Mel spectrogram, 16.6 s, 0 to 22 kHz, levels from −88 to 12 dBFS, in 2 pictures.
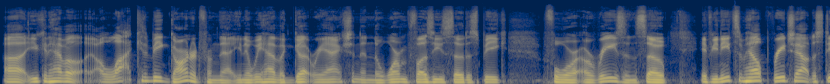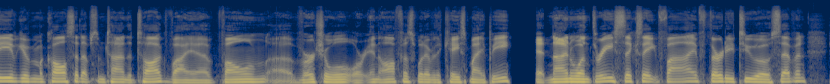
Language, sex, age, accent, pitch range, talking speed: English, male, 40-59, American, 105-140 Hz, 230 wpm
